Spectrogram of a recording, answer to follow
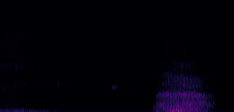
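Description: Near silence, then a person's soft breath out, a sigh, about a second and a half in, during a pause to think.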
